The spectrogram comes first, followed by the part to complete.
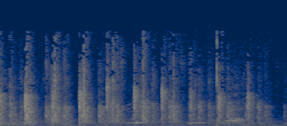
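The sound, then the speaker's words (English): Steady rhythmic hand clapping, roughly three sharp claps per second, at a moderate and even level for the whole stretch, like a group clapping along together. “Your clapping will encourage you.”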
